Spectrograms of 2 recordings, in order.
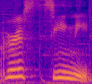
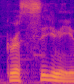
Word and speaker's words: grissini: say this cuz I always say it wrong grini grini this is an Italian bread stick you need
